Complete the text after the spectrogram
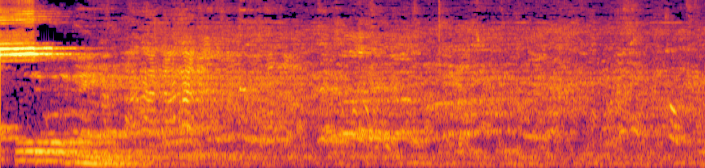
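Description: Young men talk and call out in the distance.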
